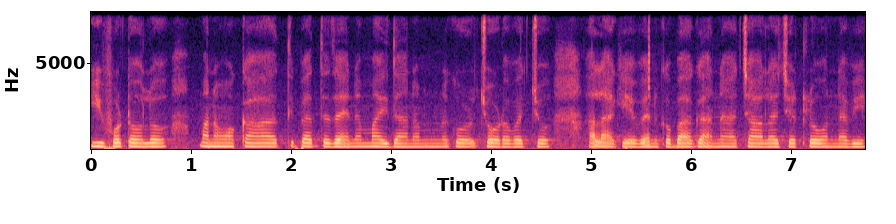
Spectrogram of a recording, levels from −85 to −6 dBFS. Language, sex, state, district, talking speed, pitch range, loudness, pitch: Telugu, female, Telangana, Karimnagar, 110 wpm, 190-200 Hz, -17 LUFS, 195 Hz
